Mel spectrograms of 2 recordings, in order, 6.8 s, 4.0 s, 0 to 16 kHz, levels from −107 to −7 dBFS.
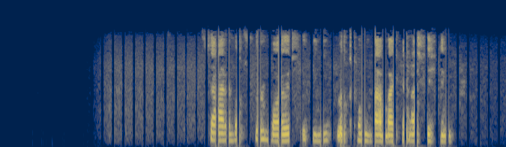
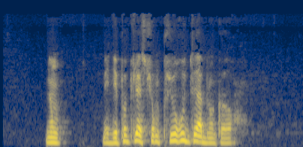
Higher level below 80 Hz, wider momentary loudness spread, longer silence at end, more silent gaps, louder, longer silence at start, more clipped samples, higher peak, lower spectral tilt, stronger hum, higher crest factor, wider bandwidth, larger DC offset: second, -62 dBFS vs -56 dBFS; about the same, 11 LU vs 11 LU; about the same, 0.75 s vs 0.85 s; neither; second, -28 LUFS vs -20 LUFS; first, 2.75 s vs 0.6 s; neither; about the same, -6 dBFS vs -4 dBFS; second, -4.5 dB/octave vs -9 dB/octave; neither; first, 24 dB vs 18 dB; second, 7.6 kHz vs 9.8 kHz; neither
